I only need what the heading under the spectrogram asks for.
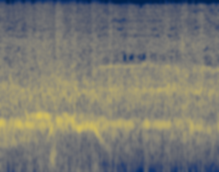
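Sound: applause and cheering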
